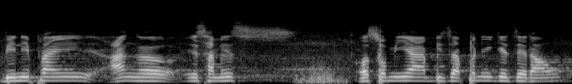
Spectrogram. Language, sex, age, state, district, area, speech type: Bodo, male, 60+, Assam, Chirang, urban, spontaneous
